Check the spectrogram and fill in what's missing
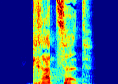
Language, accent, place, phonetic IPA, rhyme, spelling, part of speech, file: German, Germany, Berlin, [ˈkʁat͡sət], -at͡sət, kratzet, verb, De-kratzet.ogg
- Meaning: second-person plural subjunctive I of kratzen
